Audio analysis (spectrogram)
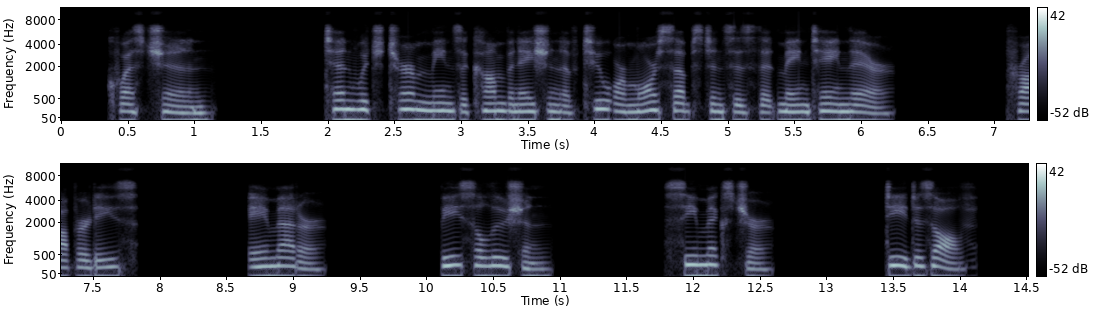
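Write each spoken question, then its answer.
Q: Which term means a combination of two or more substances that maintain their properties?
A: C: Mixture.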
